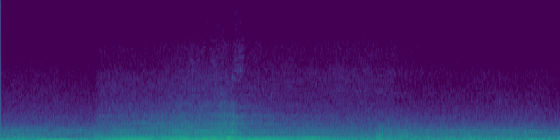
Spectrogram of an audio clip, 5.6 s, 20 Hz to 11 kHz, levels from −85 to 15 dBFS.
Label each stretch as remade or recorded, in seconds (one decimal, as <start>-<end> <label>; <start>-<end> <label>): 0.0-5.6 recorded

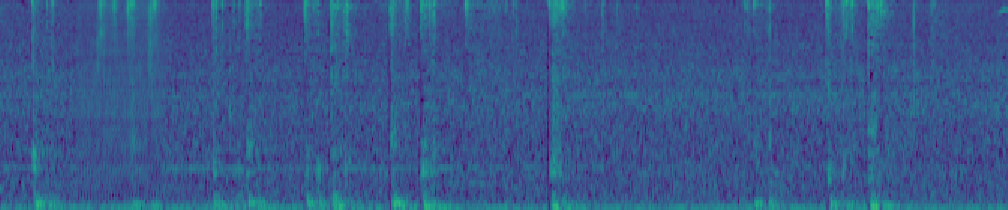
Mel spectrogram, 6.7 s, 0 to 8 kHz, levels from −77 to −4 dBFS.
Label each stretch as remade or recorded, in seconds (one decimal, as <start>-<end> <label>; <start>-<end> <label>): 0.0-0.5 recorded; 0.5-1.1 remade; 1.1-6.7 recorded

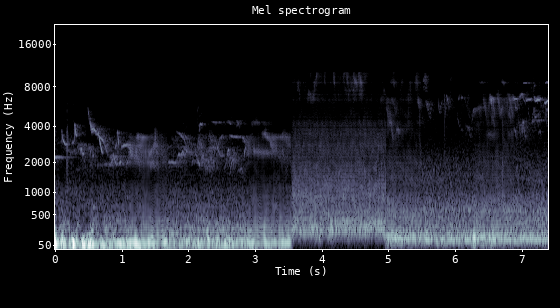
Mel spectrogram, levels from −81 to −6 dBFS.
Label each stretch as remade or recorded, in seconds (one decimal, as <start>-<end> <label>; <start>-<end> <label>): 0.0-1.1 recorded; 1.1-1.7 remade; 1.7-2.9 recorded; 2.9-5.5 remade; 5.5-6.3 recorded; 6.3-6.9 remade; 6.9-7.4 recorded

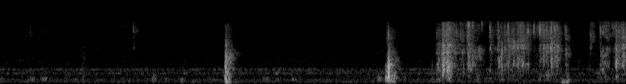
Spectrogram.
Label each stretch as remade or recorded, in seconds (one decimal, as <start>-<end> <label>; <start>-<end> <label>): 0.0-3.1 recorded; 3.1-4.0 remade; 4.0-6.3 recorded

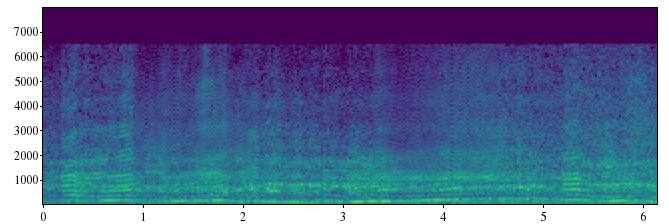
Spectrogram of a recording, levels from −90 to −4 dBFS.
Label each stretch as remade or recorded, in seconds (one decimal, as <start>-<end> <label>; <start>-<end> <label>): 0.0-0.9 recorded; 0.9-2.1 remade; 2.1-3.3 recorded; 3.3-4.6 remade; 4.6-6.1 recorded

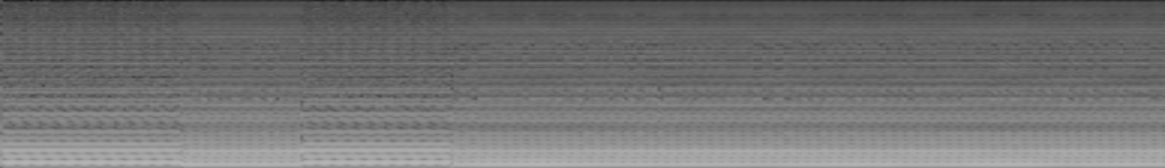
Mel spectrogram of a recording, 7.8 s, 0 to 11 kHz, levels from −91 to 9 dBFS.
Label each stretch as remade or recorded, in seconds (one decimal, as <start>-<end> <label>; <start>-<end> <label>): 0.0-1.2 recorded; 1.2-2.0 remade; 2.0-3.0 recorded; 3.0-7.8 remade

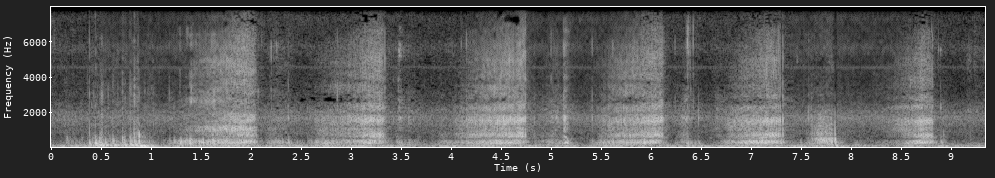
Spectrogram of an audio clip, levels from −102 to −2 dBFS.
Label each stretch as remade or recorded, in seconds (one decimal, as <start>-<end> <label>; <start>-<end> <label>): 0.0-0.5 recorded; 0.5-1.8 remade; 1.8-4.2 recorded; 4.2-5.9 remade; 5.9-7.4 recorded; 7.4-8.5 remade; 8.5-9.3 recorded

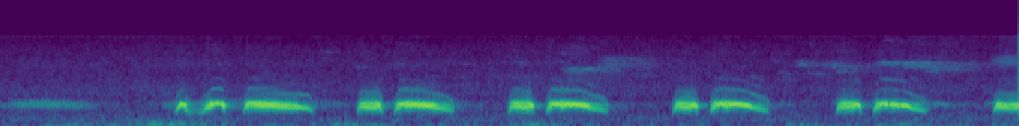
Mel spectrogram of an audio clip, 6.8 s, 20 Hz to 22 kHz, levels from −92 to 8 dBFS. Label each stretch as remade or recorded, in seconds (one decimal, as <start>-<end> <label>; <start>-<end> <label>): 0.0-1.8 remade; 1.8-5.9 recorded; 5.9-6.8 remade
